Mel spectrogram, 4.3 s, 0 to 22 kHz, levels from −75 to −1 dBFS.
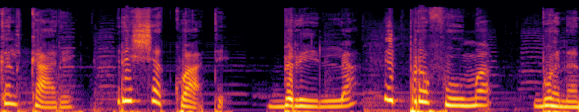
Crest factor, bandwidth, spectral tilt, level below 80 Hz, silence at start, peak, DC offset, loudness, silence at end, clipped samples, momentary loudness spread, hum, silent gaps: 12 dB; 17.5 kHz; -5 dB/octave; -22 dBFS; 0 s; 0 dBFS; under 0.1%; -12 LUFS; 0 s; under 0.1%; 14 LU; none; none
